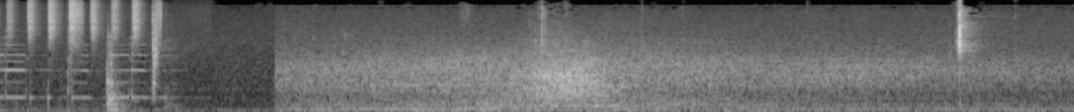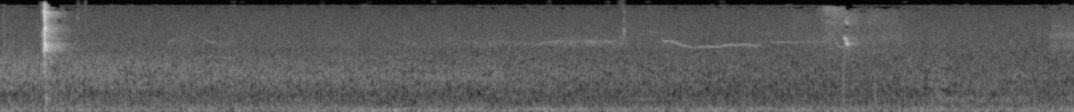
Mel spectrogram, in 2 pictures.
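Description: Music with a beat stops about a second in and is followed by a moment of quiet. Then a steady low background hum begins, with a noisy whoosh that swells and fades about four seconds in, two sharp clicks a second apart, and a faint high wavering chirp near the end.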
